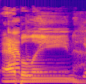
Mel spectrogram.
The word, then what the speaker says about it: Abilene: When you go Amarillo and Abilene. Yes. I would love to know how you actually were about to pronounce that. – I was going to say exactly like that.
